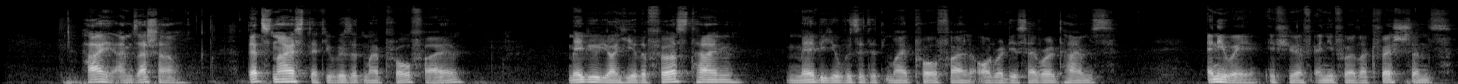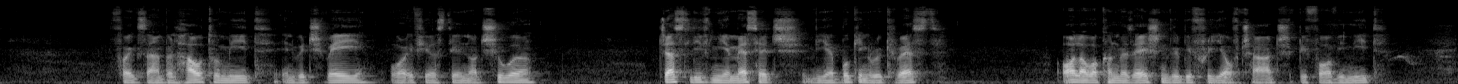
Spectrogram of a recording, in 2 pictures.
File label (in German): Escort Mann Audiovorstellung englisch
